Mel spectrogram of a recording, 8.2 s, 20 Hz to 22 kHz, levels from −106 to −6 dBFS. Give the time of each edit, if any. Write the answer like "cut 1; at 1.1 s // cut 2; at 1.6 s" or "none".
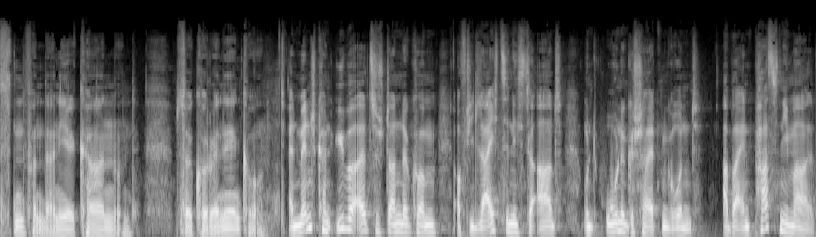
cut 1; at 2.8 s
